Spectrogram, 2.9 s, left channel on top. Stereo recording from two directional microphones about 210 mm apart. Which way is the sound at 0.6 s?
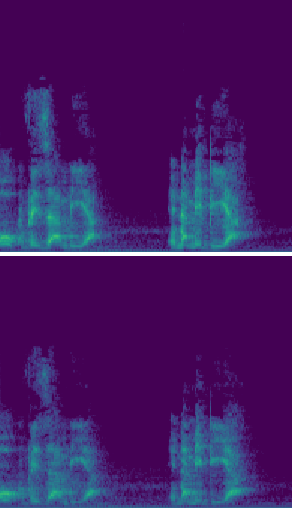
90° left.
